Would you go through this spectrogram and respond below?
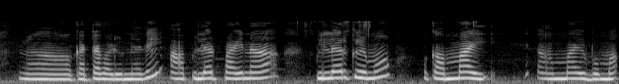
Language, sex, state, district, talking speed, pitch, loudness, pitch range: Telugu, female, Telangana, Nalgonda, 135 wpm, 265 Hz, -15 LUFS, 250-280 Hz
